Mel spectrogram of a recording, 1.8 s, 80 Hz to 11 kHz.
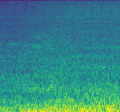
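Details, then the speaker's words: Holden Monaro (VT-VX Commodore climate control) blower fan, which had given no airflow on hot or cold, working after a wreckers part was fitted. A steady, even rush of air from the vents with no tick, squeal or rattle; normal blower operation. "How great is that? A $15 wreckers part fixes all the climate control in my Monaro."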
